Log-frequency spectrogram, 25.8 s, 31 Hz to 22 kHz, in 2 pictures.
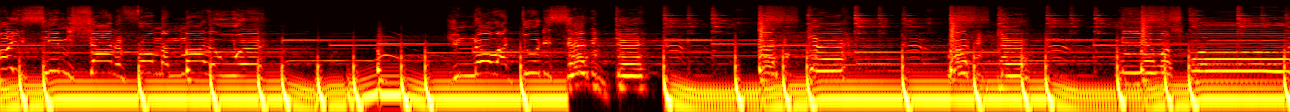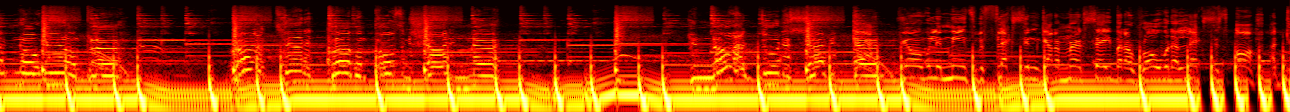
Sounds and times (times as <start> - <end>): Music: 0.0 - 25.8.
